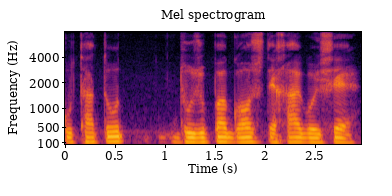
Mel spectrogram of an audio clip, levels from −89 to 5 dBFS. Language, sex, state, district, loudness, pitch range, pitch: Assamese, male, Assam, Kamrup Metropolitan, -14 LUFS, 115-120 Hz, 120 Hz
